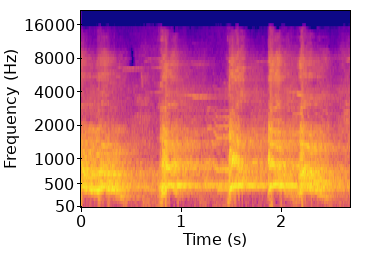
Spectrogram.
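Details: Akita Inu at its first dog-training session in Čačak, Serbia, 2020, giving a run of five abrupt, resonant barks, each with a sustained tonal ring, about every third of a second.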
